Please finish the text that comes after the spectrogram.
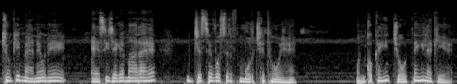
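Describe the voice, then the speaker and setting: A man voicing a brave, calm fourteen-year-old boy in a historical story, polite and reassuring. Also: on the high side, quick pace, husky, soft background music, voice pushed up.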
